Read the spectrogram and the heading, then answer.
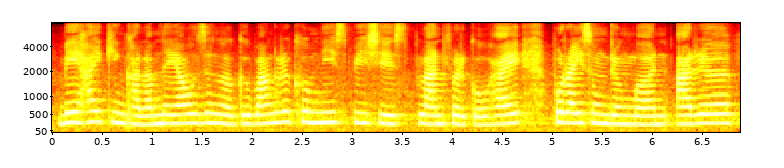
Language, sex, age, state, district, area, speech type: Bodo, female, 18-30, Assam, Kokrajhar, rural, spontaneous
